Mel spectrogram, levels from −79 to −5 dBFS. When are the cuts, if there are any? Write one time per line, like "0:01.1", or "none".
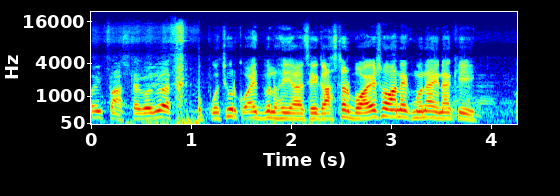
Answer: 0:01.1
